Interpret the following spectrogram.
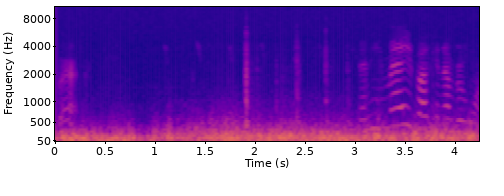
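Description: Wind buffeting the camcorder microphone as a steady low rumble. A few light knocks about halfway through come from tennis balls bouncing on the pavement and buckets. Short bits of voice are heard at the start and near the end.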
